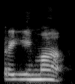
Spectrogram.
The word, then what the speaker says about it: प्रेम: here Prem pronunciation is in Hindi. In Sanskrit, prema.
